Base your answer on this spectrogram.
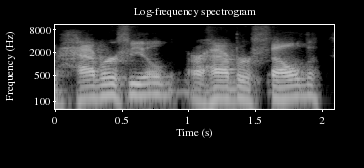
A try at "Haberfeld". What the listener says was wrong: Yeah, there's no I. You got it.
